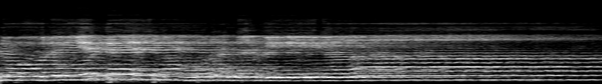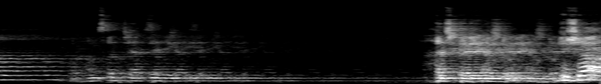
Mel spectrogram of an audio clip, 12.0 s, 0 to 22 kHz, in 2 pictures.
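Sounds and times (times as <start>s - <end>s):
man singing unaccompanied: 0.0s - 5.2s.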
